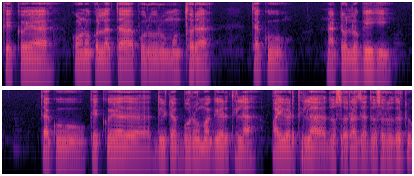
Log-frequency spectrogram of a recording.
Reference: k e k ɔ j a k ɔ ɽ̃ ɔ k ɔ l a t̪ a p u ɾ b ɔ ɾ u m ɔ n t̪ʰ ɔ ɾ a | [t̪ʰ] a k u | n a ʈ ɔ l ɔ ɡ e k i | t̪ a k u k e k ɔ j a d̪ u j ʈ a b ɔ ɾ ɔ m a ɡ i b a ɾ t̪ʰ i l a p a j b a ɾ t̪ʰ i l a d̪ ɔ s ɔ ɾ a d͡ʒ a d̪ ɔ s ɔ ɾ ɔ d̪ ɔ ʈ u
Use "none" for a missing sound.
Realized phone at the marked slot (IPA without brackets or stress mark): t̪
